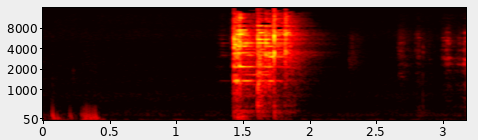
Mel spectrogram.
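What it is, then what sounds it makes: Solid titanium metal card. A thick, solid, fully titanium Apple Card (Goldman Sachs Mastercard) is knocked or dropped onto a surface, giving a bright, ringing metallic clunk that breaks into a quick cluster of high clinks and fades within about half a second. Soft low thumps come just before it, and faint light clicks follow near the end.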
